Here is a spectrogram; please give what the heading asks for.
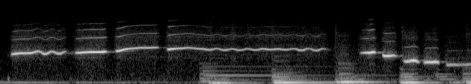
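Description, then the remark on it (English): A bright, wavering whistled melody rides over a song's instrumental backing, sustained notes sliding between pitches, loud and up front with a steady bass pulse underneath and no voices. “But if we're just talking about the song, I love a song with a good whistle break.”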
